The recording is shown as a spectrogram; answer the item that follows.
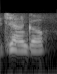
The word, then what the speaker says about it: Django: First, what is the pronunciation of that movie? Django? – Yeah, Django.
